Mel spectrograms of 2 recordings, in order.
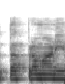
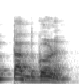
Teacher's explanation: तत के बाद प्रमाणे आया तो अघोष था तो तत् प्रमाणे रहा तद गुण आया तो गुण का ग घोष है तो तद गुण हो गया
